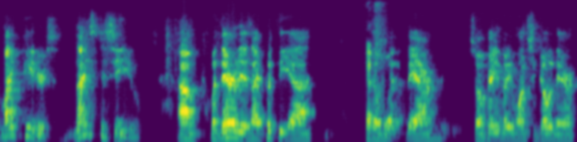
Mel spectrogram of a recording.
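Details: Adult male speaker; normal speech.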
